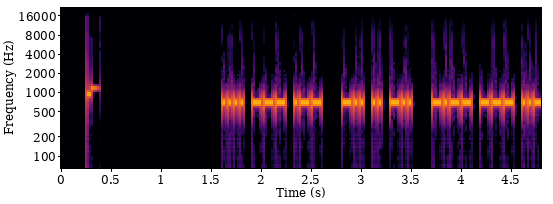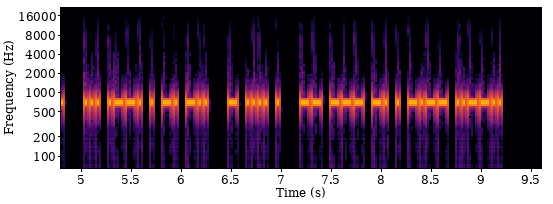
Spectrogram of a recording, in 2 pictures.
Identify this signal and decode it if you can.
Morse code, heard as a keyed tone, about 37 wpm, 700 Hz. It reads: HOW DID YOU SPEND THE MONEY?
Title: Sentences from Top 1000 Words - Review Part 5 - 40wpm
